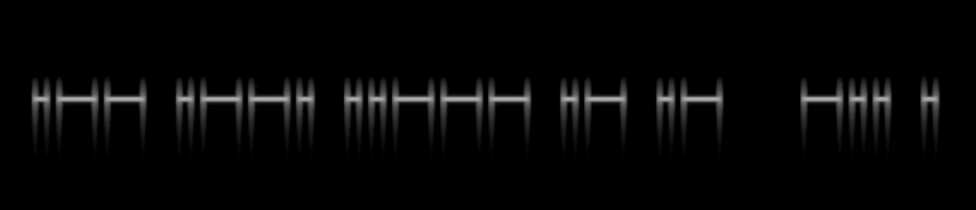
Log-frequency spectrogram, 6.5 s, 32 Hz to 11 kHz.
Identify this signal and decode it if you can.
Morse code, heard as a keyed tone, about 15 wpm, 700 Hz. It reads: WP2AA DE
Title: USA Callsign DE Callsign - 5 Characters - 15wpm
